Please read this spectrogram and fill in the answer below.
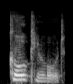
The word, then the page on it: coachload: Indian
